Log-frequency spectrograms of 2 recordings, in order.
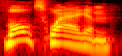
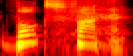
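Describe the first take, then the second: First: The W is pronounced like an English W. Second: The W is pronounced like a V. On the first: This is how Americans say it. The speaker calls it wrong. "they're like, oh, it's Volkswagen" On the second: This is the German way to say it. The speaker calls it right. "No, it's Volkswagen"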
